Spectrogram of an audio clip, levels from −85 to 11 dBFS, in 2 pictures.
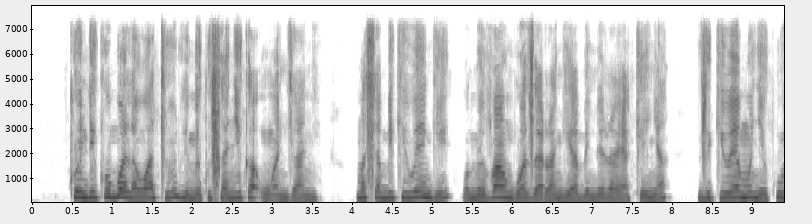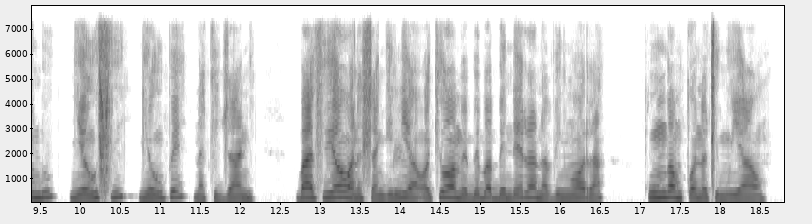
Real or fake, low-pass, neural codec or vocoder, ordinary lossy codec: real; 7.2 kHz; none; Opus, 64 kbps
